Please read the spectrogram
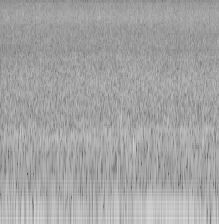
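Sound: flowing river water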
